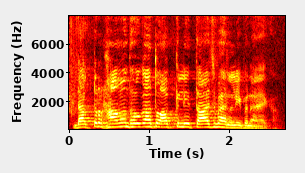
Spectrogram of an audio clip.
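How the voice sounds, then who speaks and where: A man's voice: sits high, expressive, brisk, a faint crowd. A man, performing a stand-up comedy monologue, delivering his jokes dryly to a laughing audience. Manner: dry joke delivery with an audience laughing along. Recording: noisy recording.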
